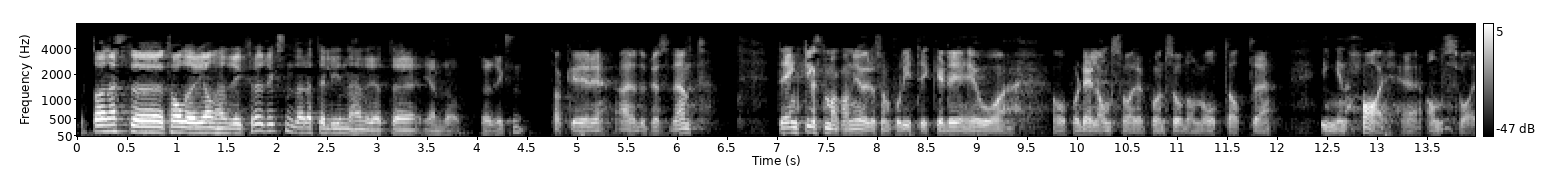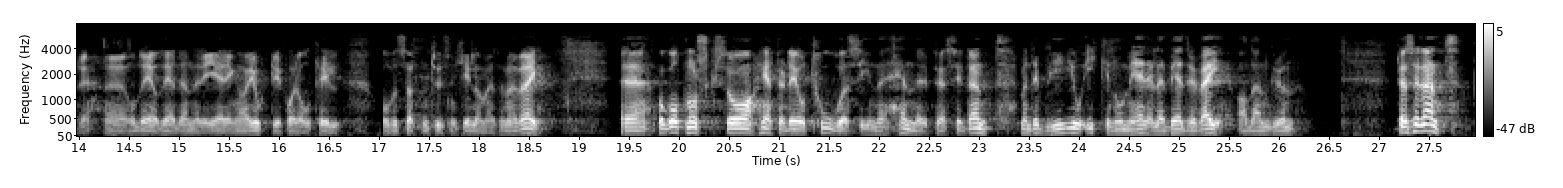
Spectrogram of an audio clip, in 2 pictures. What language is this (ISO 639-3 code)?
nor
